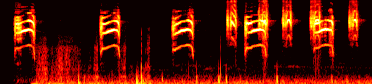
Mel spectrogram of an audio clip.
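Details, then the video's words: Prinia call used in bird-trapping, Indonesia: sharp high arched notes repeated about once a second, mixed later with short harsh buzzy bursts, over faint low background rumble. "prenjak bawah"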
